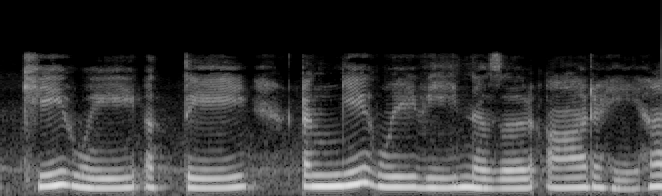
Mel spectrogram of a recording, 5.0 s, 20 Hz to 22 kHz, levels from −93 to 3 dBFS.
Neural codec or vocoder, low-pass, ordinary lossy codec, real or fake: codec, 16 kHz, 4 kbps, X-Codec, WavLM features, trained on Multilingual LibriSpeech; 7.2 kHz; none; fake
